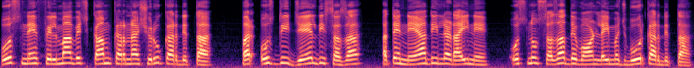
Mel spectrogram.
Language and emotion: Punjabi, neutral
